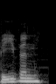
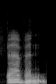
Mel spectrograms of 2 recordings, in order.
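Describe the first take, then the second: First: The first vowel is long, as in beaver. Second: The first vowel is short, as in heaven. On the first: The speaker calls it wrong. "it's not beaver with an N. That's not how you pronounce it" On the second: The speaker calls it right. "which is like heaven, but with a B instead of an H"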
